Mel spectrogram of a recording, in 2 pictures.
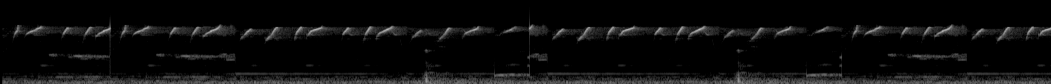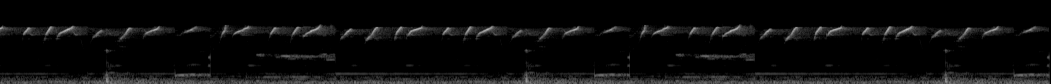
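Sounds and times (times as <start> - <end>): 
sepah hutan bird calling: 0.0 - 21.0.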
